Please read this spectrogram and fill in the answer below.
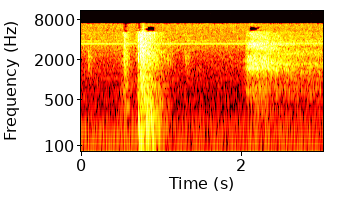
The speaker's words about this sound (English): Shut the door.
